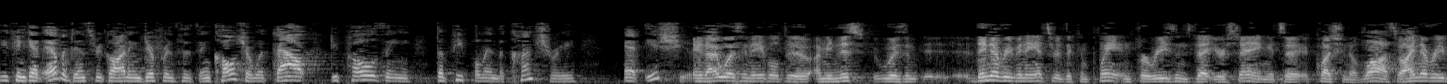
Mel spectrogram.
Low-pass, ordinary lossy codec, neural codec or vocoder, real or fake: 7.2 kHz; AAC, 32 kbps; vocoder, 44.1 kHz, 128 mel bands every 512 samples, BigVGAN v2; fake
